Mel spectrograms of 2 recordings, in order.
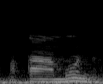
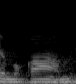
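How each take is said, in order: First: The word ends with an added 'un' sound. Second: The word ends on the 'm' sound. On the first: The speaker calls it right. "Arabic word is maqamun" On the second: The speaker calls it wrong. "In Urdu we pronounce it wrong. We say maqam"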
